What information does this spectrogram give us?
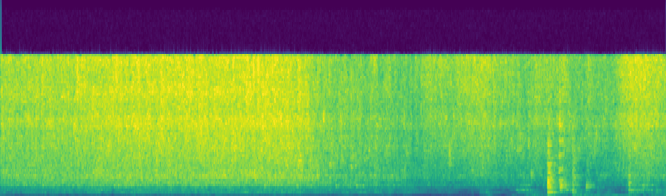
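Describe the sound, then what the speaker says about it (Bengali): Hot water poured into frying spice masala in a pan for chhanar dalna, a steady loud sizzle and stirring that shifts character midway, followed by brief clattering bursts near the end. "মশলা থেকে তেল ছেড়ে গেছে বন্ধুরা, আমি এবার গরম জলটা দিয়ে দেবো।"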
